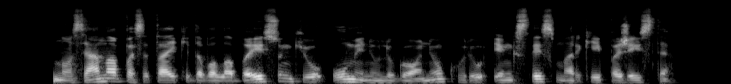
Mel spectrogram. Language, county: Lithuanian, Alytus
